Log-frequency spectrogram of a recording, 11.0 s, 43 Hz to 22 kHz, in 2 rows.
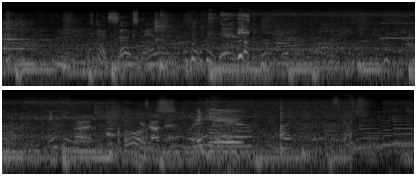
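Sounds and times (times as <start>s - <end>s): card terminal beep: 5.0s - 5.6s.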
